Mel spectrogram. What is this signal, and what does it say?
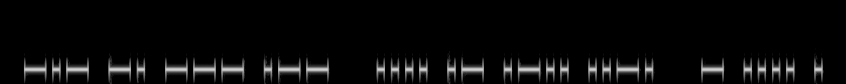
Morse code, heard as a keyed tone, about 17 wpm, 700 Hz. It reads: KNOW HALF THE
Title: Sentences from Top 1000 Words - Review Part 1 - 17wpm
